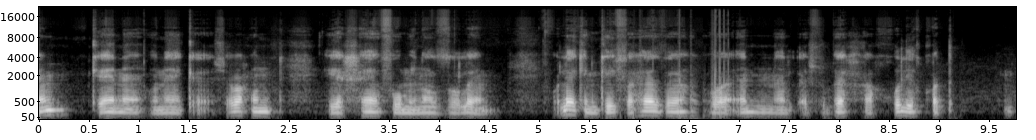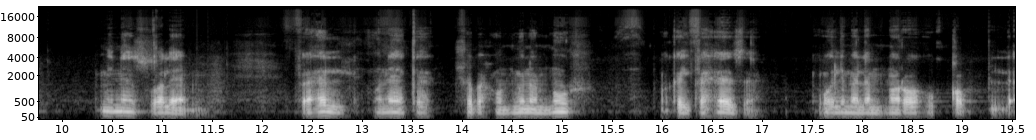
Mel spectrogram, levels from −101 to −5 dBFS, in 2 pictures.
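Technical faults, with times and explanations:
5.81–6.89 s and 11.34–11.73 s, processor overload crackle: the sound turns gritty and torn for about a second, then for under half a second. The processor repeatedly missed its deadline on very short buffers, a few dozen times in the first burst and a dozen or so in the second. Each miss replays a sliver of old audio with hard edges. The spacing points to buffers of a millisecond or two. Unlike a stall, this is a dense rattle of many tiny breaks riding on the sound, and it stops abruptly when the load eases.
6.45–6.52 s, 6.54–6.65 s and 9.15–9.24 s, short stall from a late packet: the sound is held and stretched for about 50 ms, 90 ms and 70 ms. Each time a packet arrived late and the jitter buffer ran dry, so the receiver extended the last sound until the packet arrived. It then resumed exactly where it had stopped, and nothing is lost. The first two stalls fall inside the first crackle burst.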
